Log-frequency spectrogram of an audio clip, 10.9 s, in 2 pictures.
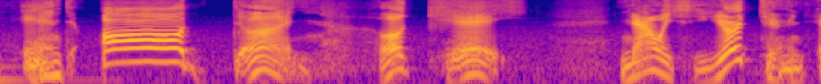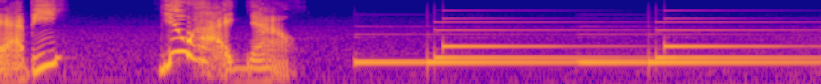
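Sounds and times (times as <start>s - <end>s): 
speech: 0.2s - 3.5s, 4.1s - 7.5s
timer two-note ding-dong chime: 7.8s - 10.9s.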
